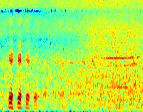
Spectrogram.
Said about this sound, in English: As you guys can hear in the background, the waves of the ocean is popping off of what's going to leave.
